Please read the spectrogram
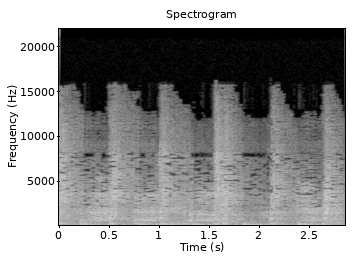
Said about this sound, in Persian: اینها طرفداران بایدن در نیویورک‌اند. فریاد می‌زنند تک تک آرا مهمند و تمامشان باید شمرده شوند. می‌گویند نگرانند دونالد ترامپ با مطرح کردن اتهام تقلب و کلاهبرداری نتیجه انتخابات را به نفع خود تغییر دهد.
